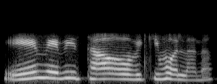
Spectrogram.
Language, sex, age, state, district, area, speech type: Dogri, female, 18-30, Jammu and Kashmir, Udhampur, rural, conversation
